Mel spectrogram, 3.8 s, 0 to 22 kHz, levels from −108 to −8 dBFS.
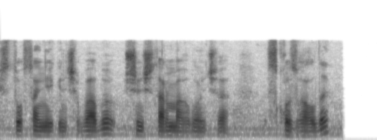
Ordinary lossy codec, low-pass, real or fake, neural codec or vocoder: none; none; real; none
